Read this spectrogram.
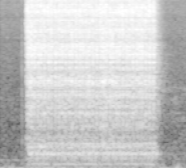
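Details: Van that won't start after being stored, with dim dash lights: a harsh, rapid solenoid buzzing chatter lasting just over a second with no cranking, from a flat battery.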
